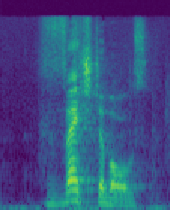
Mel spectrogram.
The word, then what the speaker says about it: vegetables: Et le E ici ne se prononce pas. Vous pouvez l'oublier. vegetables. Sinon, en fait, ça ferait trop haché. Vous ne pourriez pas faire votre accent tonique sur la première syllabe qui est la clé,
